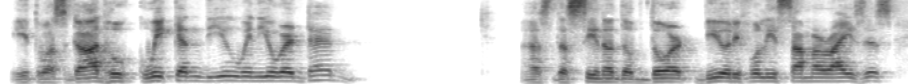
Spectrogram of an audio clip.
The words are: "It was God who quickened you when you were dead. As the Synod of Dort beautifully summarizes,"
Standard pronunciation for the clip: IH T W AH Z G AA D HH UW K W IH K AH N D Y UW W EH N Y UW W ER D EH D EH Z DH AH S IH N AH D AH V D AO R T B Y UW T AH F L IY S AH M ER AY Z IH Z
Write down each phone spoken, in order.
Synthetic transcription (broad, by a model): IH T W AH S G AA D HH UW K W IH K AH N D Y UW W EH N Y UW W ER D EH D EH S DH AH S IH N AH D AH V D AO R T B Y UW T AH F L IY S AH M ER AY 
